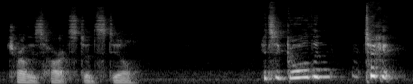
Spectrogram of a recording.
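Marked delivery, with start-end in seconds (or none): 2.6-4.0 a much higher, louder excited scream. Acted. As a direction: shriek the news. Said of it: "screamed the shopkeeper".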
